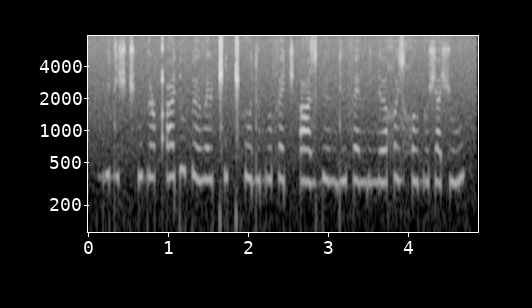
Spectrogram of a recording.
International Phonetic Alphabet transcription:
bʉdiʃt͡ʃʼuɡœɭ qʼøɗu ɠœvæɭǁi ǁʰodubofæ t͡ʃʼɑz ɠøŋdʉfæŋi nœχʉz χuɡoʃɑ ʃu

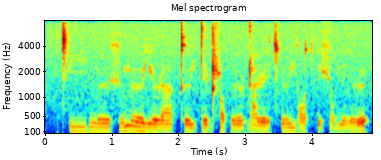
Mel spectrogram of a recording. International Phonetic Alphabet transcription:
t͡sʼiːŋ͡møː ʃʏmøːlʲøːɭɐː kʼøj t̪ɪɖɬɔpøːɭɖa ɭɪ t͡sʼʏːjɔt͡sʼɪ ʃɔmɪlø

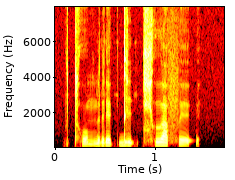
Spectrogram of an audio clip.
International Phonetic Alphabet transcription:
tʰo˩˦mre˥˩k̚di˥˩ʔ t͡ɕʰɯ˥˩a̯ fe˨˩ʔ

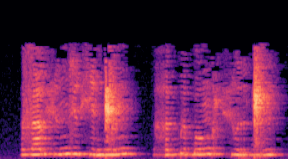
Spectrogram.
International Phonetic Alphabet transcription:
zau̯ çʉŋzʉ çedŋ͡ǁɵŋ | hɐɡ͡bɵ ɓo ŋoɬçurɡ͡ǁɨ

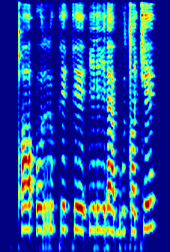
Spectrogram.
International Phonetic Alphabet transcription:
qʼɒʔoruke keʔi ɾi ɾæbutɒce

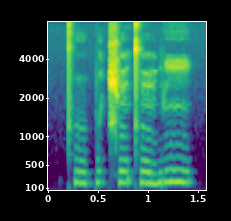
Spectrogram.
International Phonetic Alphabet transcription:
kʰu˨ pṵ˦˨t͡ɕʰũ˦kʰũ˦ bĩ˦

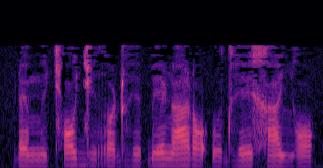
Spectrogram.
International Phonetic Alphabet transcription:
ɽɛ mɪcʰɔ ɟirɔɖʱɪɓe ɳa ɽɔʔʊdʱe xa ʎɔ

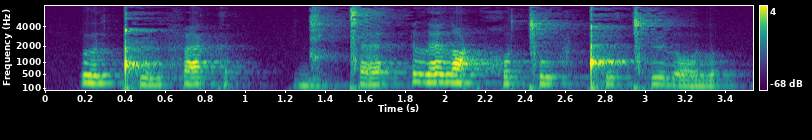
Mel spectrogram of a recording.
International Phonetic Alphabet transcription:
ɯ˧˥lǃʰʉ˩˧l fæ˧˥k | d͡ʑə˩˧kǀɛ˧ | lɛ˥lɑ˧k χʷɛ˧ǀu˧˥f ǃʰɯ˧ ǀʰʉ˧lo˩l

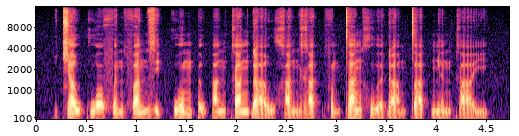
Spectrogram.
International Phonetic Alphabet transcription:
t͡ɕa˨˦wkwɔ˨˦ fə˨˩n fa˨˩nzi˨˩k̚ hwo˧m ʔə̰˧˨wʔa˧n ka˧ŋɗaː˧˩wxa˧˩n ɣa˨˩t̚fə̰˧˨mt̪a˧ŋ xu˧˩ə̯ɗa̰ː˧˨m t̪a˨˩t̚ɲə˧˩nka˧˩˨j

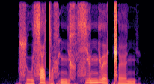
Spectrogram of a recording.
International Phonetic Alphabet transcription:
suː˩˥sʲɤ˨˩dˤʊ˩˥xnʲɐ˨˩x sʲɤ˦˥nʲ wɛ˩˧ǁɛ˨˩nʲ

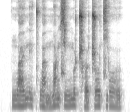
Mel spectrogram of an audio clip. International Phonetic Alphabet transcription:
n̪wa˧˥ɪ̯n̪i˧˥t̪ʰwa̰˨˩nn̪ɑ˥ŋ ɕi˧˥nn̪u˥ʈ͡ʂʰɤ̰˨˩ ʈ͡ʂo˥ʊ̯ t͡ɕjo˥˩ʊ̯

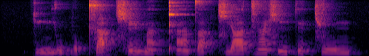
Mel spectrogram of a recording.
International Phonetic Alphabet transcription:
ki˥˧ŋju˥˧bo˨p̚ t͡sa˦ʔt͡ɕʰẽ˧ mã˨k̚pʰã˨˩ t̪a˨ʔ t͡ɕja˧ d͡zã˧ɕĩ˧kẽ˦t̚ɕu˧m

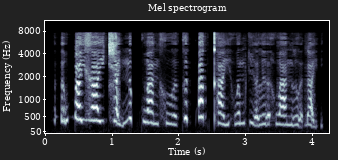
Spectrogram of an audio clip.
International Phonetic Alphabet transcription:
ʔə̰˧˥wɓa˧j ɣa˧j t͡ɕa̰˧˨j nə˦˥p̚kwa˨˩n xu˧˩ə̯ kə˦˥t̚ʔa˦˥k̚ t̪ʰa˨˩jhwə˨˦mkḭ˧˨ə̯ lɨ̰˧˨ə̯hwa˨˩nlṵ˧˨ə̯ ɗa̰˧˨jʔ

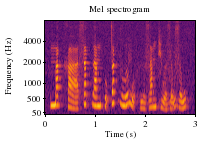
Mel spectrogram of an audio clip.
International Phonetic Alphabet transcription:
ma˦˥k̚xaː˧˩ sa˦˥k̚za˧ŋ ko̰˧˨t̪a˦˥k̚zu˨˦ə̯vo̰˧˨ hɨ̤˨˩ə̯za˧ŋt͡ɕu˧˩ə̯ zə̰˧˥wzə˨˦w

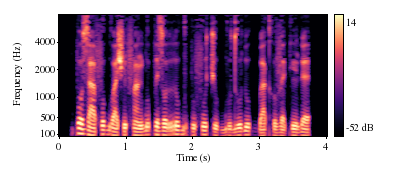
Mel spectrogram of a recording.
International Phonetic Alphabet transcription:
po˦ zaː˨fo˦ɡʷaː˨ ʃĩ˨fã˨˦ɡ͡bo˦ pɪ˦zo˦ ruː˦ɡu˨pu˨fuː˦ t͡ʃuː˨ ɡ͡buː˨duː˦ɗuː˦ ɡ͡ba˦˨kʰʊ˦ vɛ˨kĩ˦ ɗɛ˦

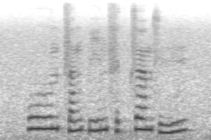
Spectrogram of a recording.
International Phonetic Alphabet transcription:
wuː˧nt͡sɐ˨˧ŋpiː˨˧n sɪ˧k̚t͡sœː˥msyː˨˥

